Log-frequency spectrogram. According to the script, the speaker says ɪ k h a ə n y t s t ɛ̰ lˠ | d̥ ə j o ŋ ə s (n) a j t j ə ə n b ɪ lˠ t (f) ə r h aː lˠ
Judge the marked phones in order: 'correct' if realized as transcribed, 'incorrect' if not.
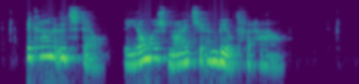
incorrect, correct

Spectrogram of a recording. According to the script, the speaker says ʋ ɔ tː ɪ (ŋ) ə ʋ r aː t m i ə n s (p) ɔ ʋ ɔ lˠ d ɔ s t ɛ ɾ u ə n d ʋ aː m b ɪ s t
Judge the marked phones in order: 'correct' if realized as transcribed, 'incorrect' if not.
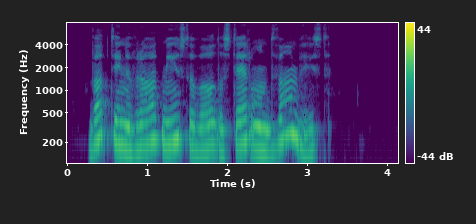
incorrect, incorrect

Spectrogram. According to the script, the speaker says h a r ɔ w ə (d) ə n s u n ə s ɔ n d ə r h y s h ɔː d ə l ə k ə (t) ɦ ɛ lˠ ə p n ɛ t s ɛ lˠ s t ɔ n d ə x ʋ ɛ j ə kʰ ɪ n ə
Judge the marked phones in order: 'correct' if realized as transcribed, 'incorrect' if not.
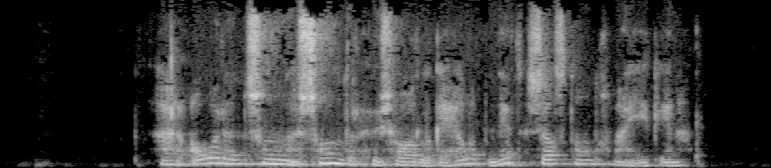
correct, incorrect

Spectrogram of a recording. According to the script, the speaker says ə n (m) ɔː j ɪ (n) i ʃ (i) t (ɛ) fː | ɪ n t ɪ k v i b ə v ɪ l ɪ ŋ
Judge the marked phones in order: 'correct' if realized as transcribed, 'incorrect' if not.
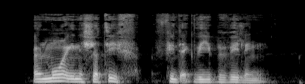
correct, correct, incorrect, incorrect

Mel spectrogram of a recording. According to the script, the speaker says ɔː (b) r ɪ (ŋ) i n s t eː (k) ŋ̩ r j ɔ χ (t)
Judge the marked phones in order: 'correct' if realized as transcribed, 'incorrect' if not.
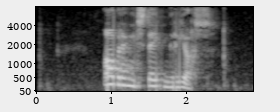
correct, correct, correct, incorrect

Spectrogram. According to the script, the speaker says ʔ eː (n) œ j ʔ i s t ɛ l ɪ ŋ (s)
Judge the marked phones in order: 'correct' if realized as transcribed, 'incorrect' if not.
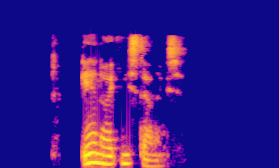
correct, correct

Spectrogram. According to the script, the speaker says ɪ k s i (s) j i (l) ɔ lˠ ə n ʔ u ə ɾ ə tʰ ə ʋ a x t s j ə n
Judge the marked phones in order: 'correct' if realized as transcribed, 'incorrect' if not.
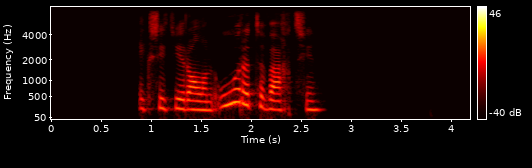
incorrect, incorrect

